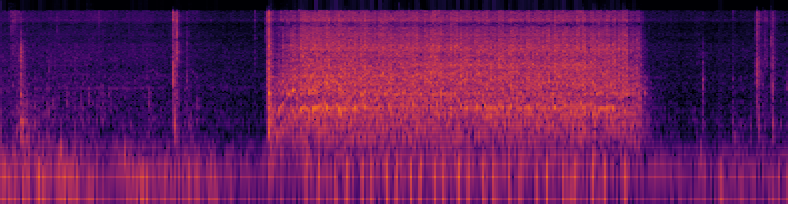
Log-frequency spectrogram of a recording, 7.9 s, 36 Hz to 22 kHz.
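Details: Husqvarna Z254 zero-turn mower after a PTO clutch install, first try in a couple of weeks: steady cranking at about three beats per second for nearly four seconds, never fires; cranks but won't start.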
